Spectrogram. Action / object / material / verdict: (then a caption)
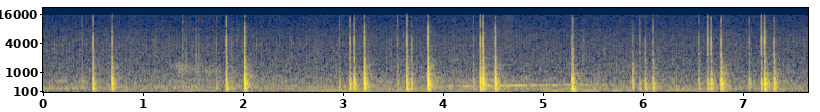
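tap / wooden tabletop / wood / none. Short nails on one hand tap a large, solid wooden tabletop in quick, irregular bursts, about two dozen dry clicks spread over several seconds. Each tap is sharp and brief with almost no ring, set against a quiet background with a faint low hum.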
